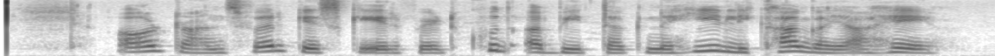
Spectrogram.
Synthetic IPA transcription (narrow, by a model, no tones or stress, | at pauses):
ɔːɾʈɾãːnsfəɾkeskeːɾfeːʈxʊd̪ɐbʱit̪ɐknɐɦĩlɪkʰaɡɐjaɦɛː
